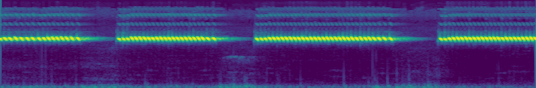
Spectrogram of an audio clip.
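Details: Loud, shrill cricket chirping, a narrow high tone sung in long pulsed trills lasting about a second each, separated by brief pauses, over faint low background rumble.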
